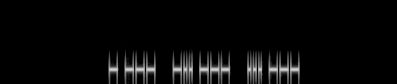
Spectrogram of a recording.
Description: Morse code, heard as a keyed tone, about 44 wpm, 700 Hz. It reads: TO DO SO
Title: Sets of 3 Words 45wpm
